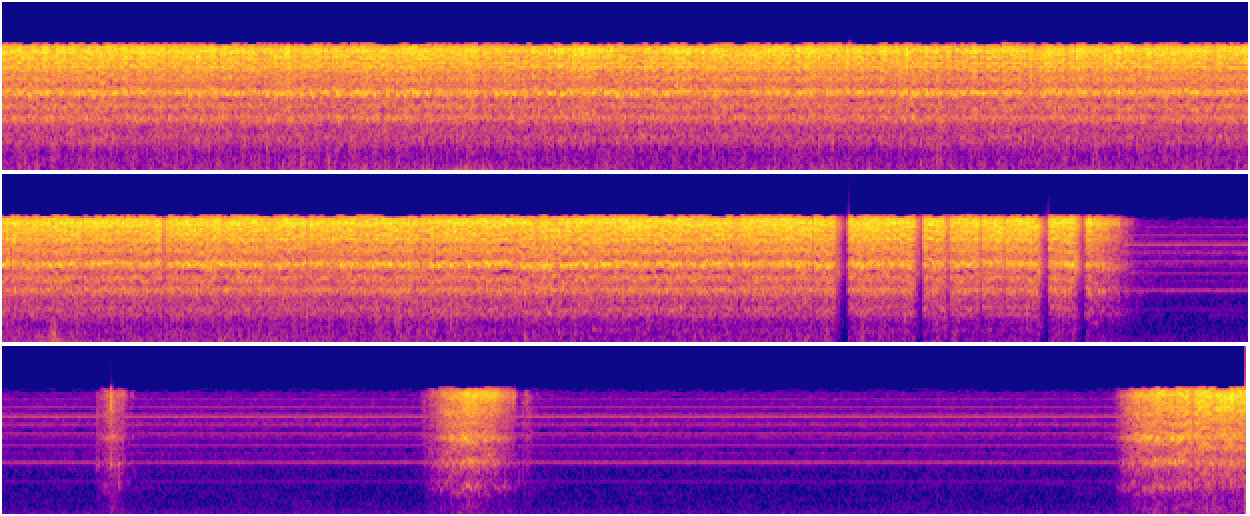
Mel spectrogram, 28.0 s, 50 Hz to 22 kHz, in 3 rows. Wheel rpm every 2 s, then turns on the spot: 230, 230, 220, 230, 230, 230, 230, 230, 210, 20, 0, 20, 0, 50.
none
